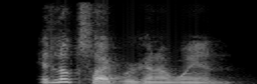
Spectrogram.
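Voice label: Voice Acting Spanish, male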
